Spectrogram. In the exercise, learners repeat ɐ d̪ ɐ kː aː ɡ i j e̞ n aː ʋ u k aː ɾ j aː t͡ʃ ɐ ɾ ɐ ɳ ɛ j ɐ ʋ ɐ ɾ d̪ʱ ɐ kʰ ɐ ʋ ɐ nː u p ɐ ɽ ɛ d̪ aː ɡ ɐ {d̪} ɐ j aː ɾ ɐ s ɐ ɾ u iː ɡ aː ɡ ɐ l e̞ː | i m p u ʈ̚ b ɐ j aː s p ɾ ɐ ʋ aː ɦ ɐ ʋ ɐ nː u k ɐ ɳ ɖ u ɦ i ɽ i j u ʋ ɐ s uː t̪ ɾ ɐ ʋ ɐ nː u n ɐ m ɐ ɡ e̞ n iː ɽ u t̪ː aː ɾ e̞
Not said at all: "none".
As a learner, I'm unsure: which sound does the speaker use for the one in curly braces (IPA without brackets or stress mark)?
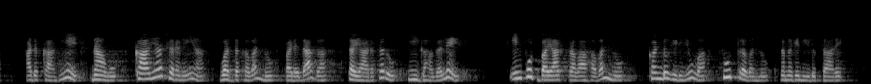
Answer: t̪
